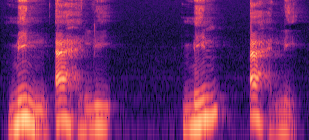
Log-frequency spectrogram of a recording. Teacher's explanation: আমরা জানি হামজা ইজহারের হরফ। তাহলে আমরা এখানে নুন সাকিনকে স্পষ্ট করে পড়ব, গুন্না ছাড়া পড়ব।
